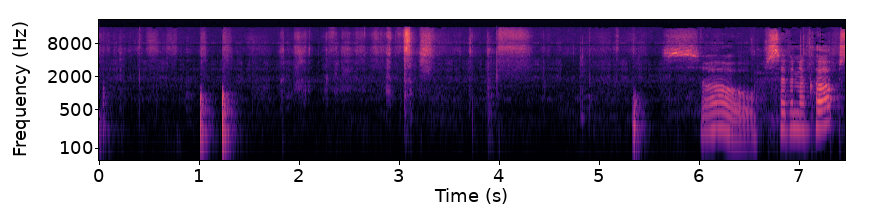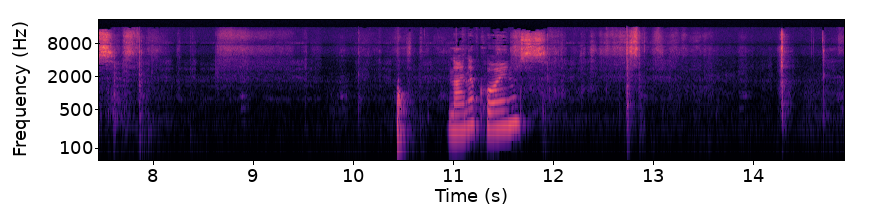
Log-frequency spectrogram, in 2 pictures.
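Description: Cards tap softly as they are laid down on a table.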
